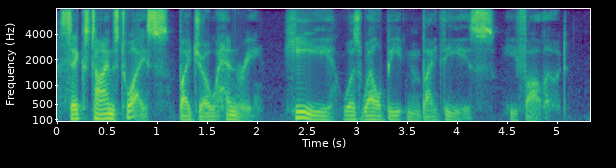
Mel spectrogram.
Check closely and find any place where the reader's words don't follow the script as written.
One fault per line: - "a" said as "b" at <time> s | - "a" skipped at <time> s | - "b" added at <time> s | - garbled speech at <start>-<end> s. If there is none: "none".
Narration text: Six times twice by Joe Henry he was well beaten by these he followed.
none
